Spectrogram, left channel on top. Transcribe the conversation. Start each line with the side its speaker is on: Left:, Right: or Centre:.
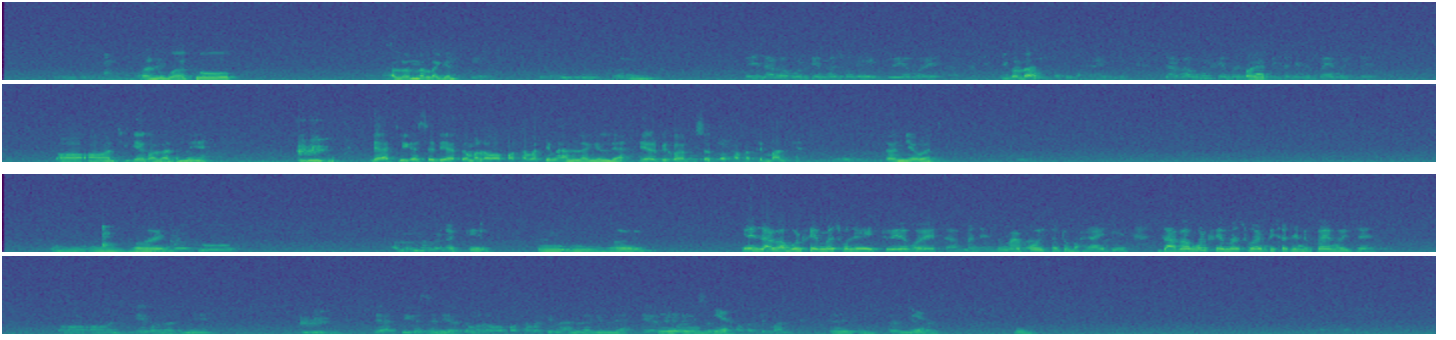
Right: উম উম হয়
Left: সেনেকুৱাটো ভালো নালা
Right: তাকে উম উম হয়।
Left: উম,
Right: সেই জাগাবোৰ ফেমাচ হ'লে এইটোয়ে হয়। তামানে তোমাৰ
Left: কি ক'লা
Right: পইচাটো ভাৰাই দিয়ে। জাগাবোৰ ফেমাচ
Left: হয়
Right: হোৱাৰ পিছত সেনেকুৱাই হৈ যায়।
Left: অ অ ঠিকে ক'লা তুমি, উমহ দিয়া ঠিক আছে
Right: উম।
Left: দিয়া তোমাৰ লগত কথা কথা পাতি ভাল লাগিল দিয়া। ইয়াৰ
Right: উম
Left: বিষয়ে
Right: উম
Left: পিছত
Right: দিয়া
Left: কথা পাতিম ভালকে,
Right: উম উম
Left: ধন্যবাদ।
Right: দিয়া উম। অ <unintelligible>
